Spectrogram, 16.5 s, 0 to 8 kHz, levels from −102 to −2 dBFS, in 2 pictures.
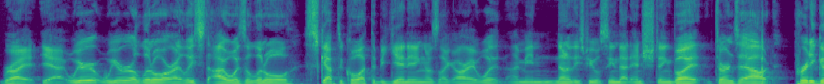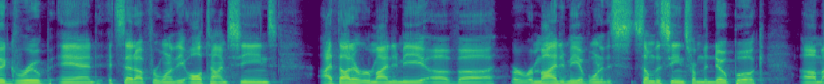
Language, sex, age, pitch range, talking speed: English, male, 20-39, 115-135 Hz, 270 wpm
